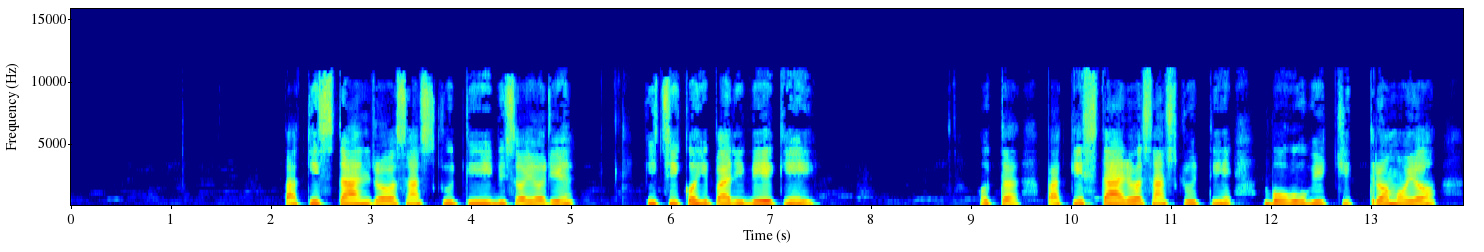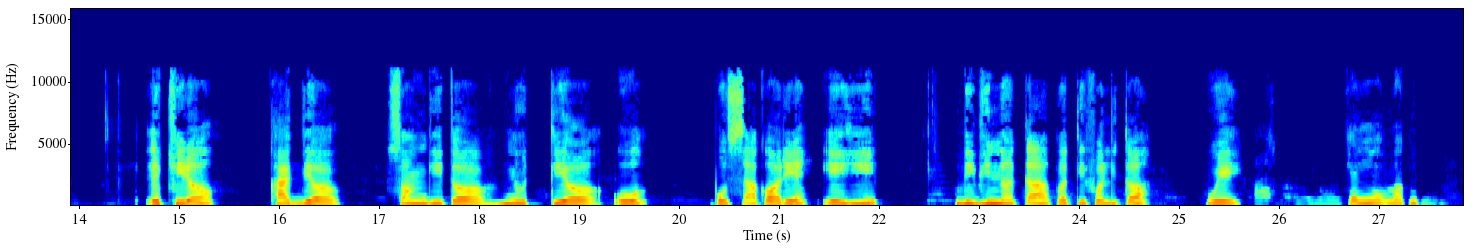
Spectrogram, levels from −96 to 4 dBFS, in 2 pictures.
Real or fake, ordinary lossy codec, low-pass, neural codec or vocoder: fake; MP3, 48 kbps; 14.4 kHz; codec, 44.1 kHz, 7.8 kbps, Pupu-Codec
